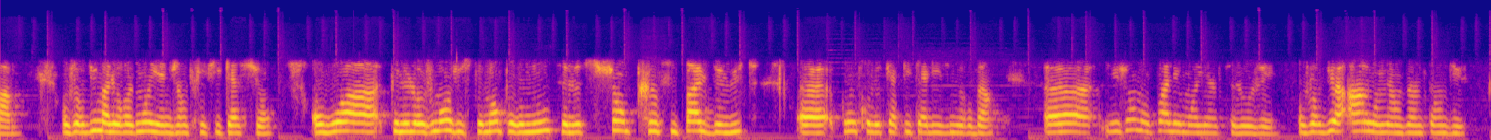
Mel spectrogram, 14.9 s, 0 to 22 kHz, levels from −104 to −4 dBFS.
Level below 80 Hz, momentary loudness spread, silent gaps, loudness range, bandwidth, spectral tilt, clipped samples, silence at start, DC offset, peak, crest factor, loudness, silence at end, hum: -54 dBFS; 12 LU; none; 5 LU; 3.9 kHz; -7.5 dB/octave; under 0.1%; 0 s; under 0.1%; 0 dBFS; 16 dB; -16 LUFS; 0.25 s; none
